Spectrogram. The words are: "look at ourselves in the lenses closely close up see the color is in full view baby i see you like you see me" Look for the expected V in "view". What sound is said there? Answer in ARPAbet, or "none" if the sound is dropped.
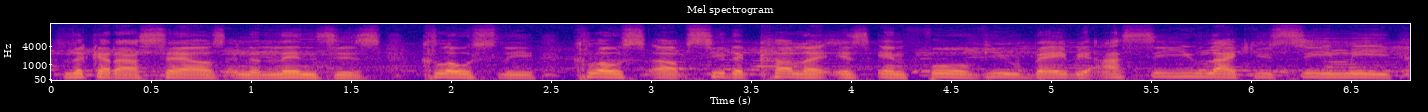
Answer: V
